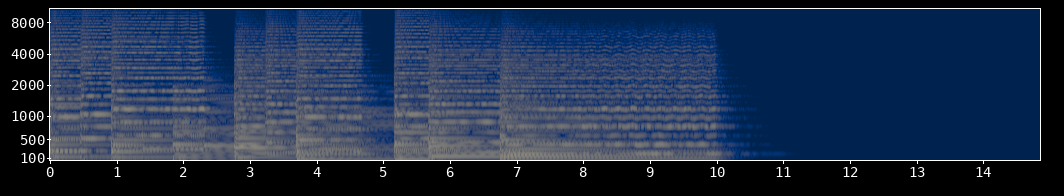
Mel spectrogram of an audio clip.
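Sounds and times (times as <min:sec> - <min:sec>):
piano melody in G: 0:00.0 - 0:10.5.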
